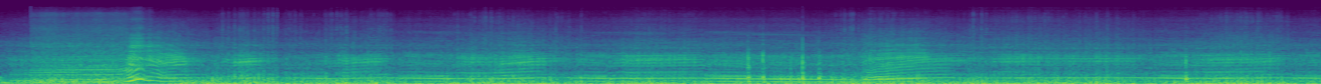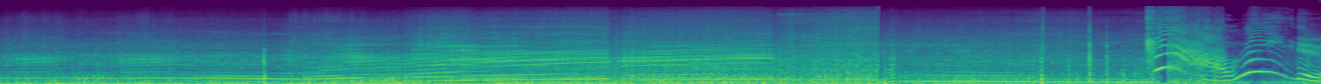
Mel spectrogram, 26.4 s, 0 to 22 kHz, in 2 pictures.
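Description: A 2017 Yamaha FZ-09's 847 cc inline-three engine running under way at road speed, with wind rushing over the camera. The engine note holds steady with two brief dips and recoveries, climbs through the second half, then falls to a lower note. A quick rise and fall in pitch comes near the end.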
